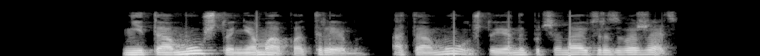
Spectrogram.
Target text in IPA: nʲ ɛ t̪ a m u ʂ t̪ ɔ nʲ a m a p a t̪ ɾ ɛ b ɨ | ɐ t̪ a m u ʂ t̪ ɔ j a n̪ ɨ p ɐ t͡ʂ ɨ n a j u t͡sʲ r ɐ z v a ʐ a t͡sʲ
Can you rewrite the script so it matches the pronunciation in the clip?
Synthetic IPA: nʲ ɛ t̪ a m u ʂ t̪ ɔ nʲ a m a p a t̪ ɾ ɛ b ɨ | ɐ t̪ a m u ʂ t̪ ɔ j a n̪ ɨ p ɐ t͡ʂ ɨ n a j u t͡sʲ r ɐ z v a ʐ a t͡sʲ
